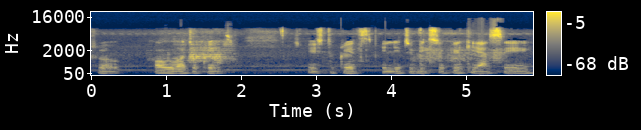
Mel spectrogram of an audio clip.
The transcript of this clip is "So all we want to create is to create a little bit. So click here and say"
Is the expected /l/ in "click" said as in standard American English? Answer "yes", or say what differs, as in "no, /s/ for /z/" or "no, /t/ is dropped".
no, /w/ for /l/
